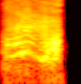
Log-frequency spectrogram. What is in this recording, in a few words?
foley luggage bag fabric small zipper short; zapsplat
